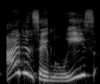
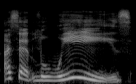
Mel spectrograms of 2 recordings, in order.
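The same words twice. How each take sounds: First: Said in the usual way. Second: "Louise" drawn out slowly, ending in a long z; corrective stress on Louise. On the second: Acted. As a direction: stretch "Louise" out as a pointed correction.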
